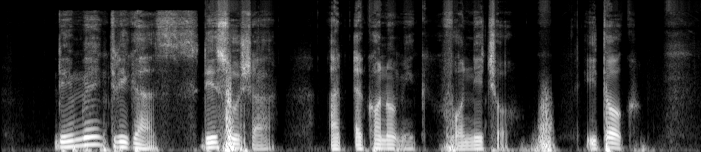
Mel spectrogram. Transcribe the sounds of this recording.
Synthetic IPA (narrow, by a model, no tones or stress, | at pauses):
demẽntɾiɡa̰sdesoʃal | ãnɛkʰɔnɔmikfɔ̰net͡ʃɔ̰ | ḭtɔk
